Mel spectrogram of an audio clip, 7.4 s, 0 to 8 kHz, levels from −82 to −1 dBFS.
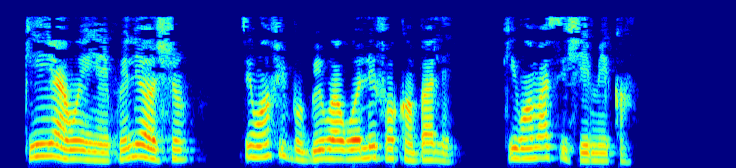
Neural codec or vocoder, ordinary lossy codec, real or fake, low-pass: none; MP3, 24 kbps; real; 7.2 kHz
